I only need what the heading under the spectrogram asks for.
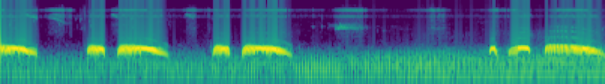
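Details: Spotted dove, a wild bird with a big, deep and clear voice, calling in its original habitat while being lured by a decoy. Soft hooting phrases of a brief coo then a longer falling coo, repeated three times with a pause.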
